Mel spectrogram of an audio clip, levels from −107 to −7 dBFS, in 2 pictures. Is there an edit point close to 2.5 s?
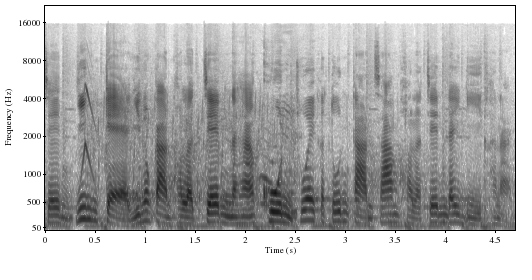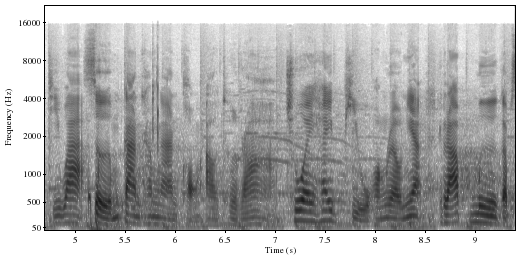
yes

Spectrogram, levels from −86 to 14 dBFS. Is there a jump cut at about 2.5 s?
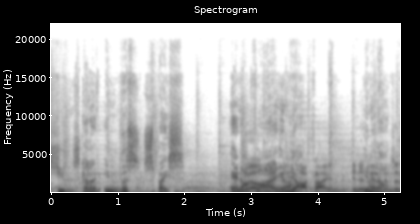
no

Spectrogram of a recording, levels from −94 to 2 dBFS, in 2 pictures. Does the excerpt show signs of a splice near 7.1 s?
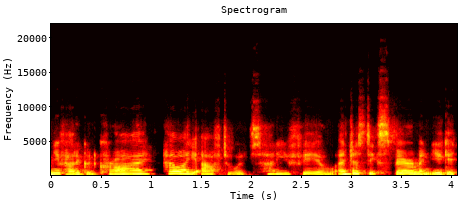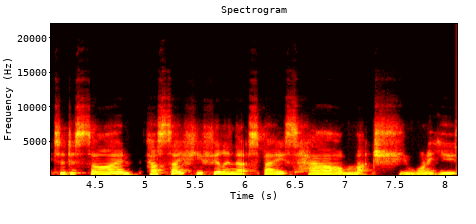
no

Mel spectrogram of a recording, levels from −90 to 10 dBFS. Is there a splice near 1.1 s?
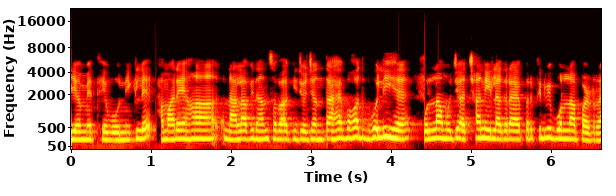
yes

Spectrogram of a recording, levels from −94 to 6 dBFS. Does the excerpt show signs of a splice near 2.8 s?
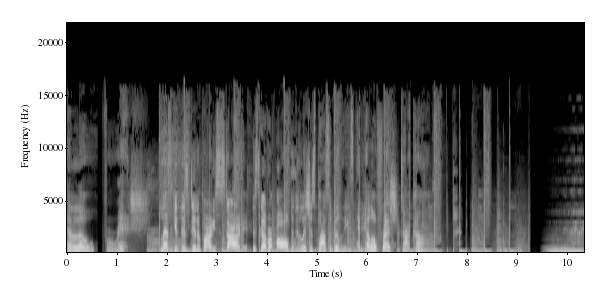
no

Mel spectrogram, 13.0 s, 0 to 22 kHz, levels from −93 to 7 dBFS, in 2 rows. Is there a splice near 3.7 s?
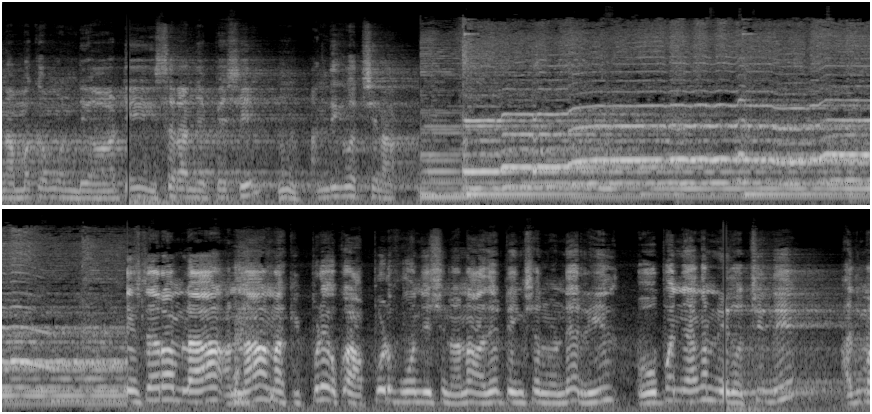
no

